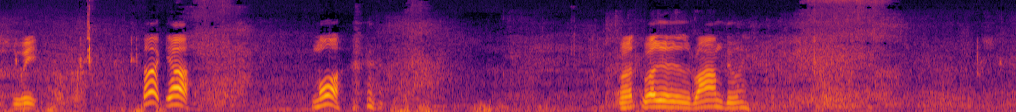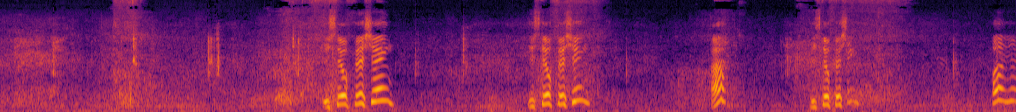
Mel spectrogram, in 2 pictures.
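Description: Small waves wash gently onto the sand.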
